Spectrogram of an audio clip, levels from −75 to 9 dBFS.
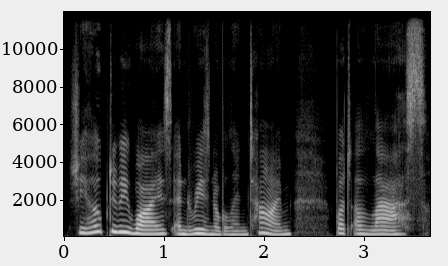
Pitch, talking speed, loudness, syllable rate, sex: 230 Hz, 180 wpm, -16 LUFS, 5.1 syllables/s, female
